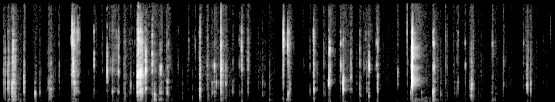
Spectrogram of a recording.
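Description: Close-miked mouth sounds of biting and chewing a frozen ice cream bar: a run of faint, irregular crunches and wet clicks, with the loudest bite about four seconds in.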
